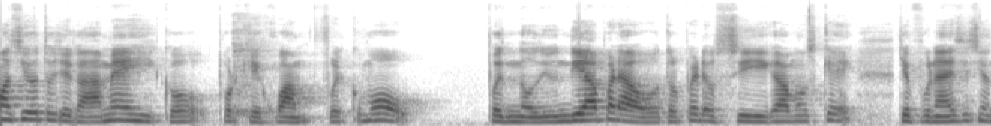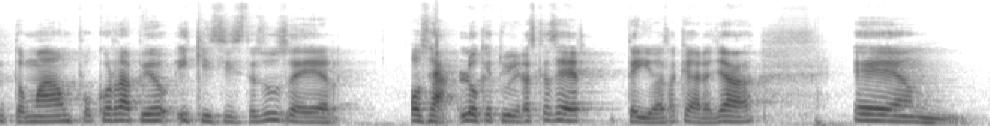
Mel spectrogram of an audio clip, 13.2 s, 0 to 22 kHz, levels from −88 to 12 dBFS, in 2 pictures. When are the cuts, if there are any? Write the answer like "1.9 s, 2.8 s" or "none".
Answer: 5.9 s, 9.1 s, 9.6 s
